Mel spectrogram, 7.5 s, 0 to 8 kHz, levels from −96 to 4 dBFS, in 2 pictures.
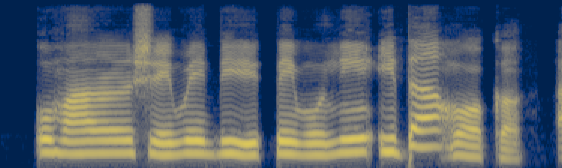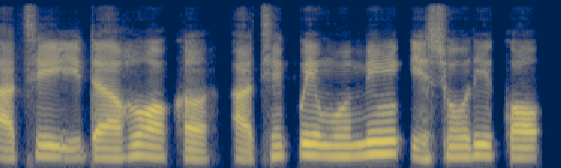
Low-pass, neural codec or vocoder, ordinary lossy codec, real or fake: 7.2 kHz; codec, 16 kHz, 0.5 kbps, FunCodec, trained on Chinese and English, 25 frames a second; none; fake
